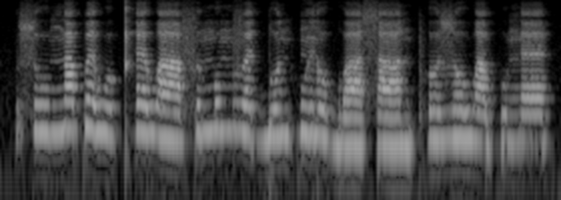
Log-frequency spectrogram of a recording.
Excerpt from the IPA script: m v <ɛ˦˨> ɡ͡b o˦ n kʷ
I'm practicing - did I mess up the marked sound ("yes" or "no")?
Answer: no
